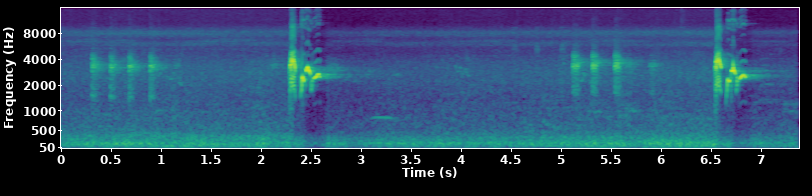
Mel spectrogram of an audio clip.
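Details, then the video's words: Sooty-headed bulbul lure call to a rival that answers: a quick run of four chips, a loud sharp downslurred call, then the chip run and loud call repeat about four seconds later. "Kicauan KUTILANG SUARA ASLI bernada panggilan pancingan memanggil lawan bersautan"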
